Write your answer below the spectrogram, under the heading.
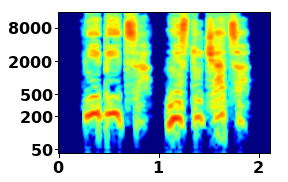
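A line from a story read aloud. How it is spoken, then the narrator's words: Whisper. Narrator (Russian): прошептала она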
